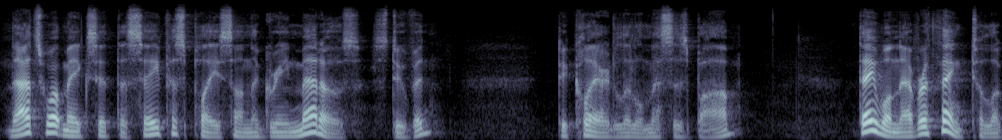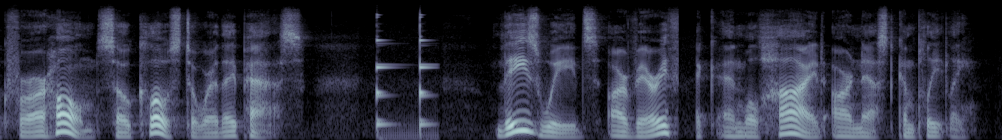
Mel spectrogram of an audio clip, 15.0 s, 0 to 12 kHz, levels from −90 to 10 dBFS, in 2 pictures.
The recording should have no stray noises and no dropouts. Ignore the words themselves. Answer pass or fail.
fail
